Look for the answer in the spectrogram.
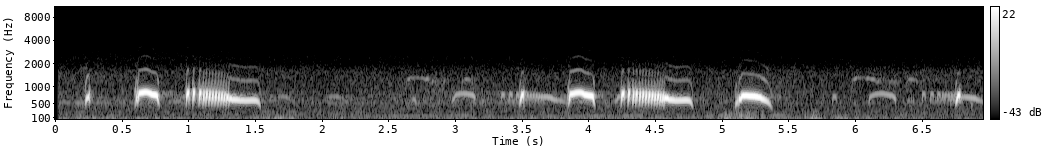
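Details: Javan spotted dove calling at night: a series of low, mellow cooing notes with bent, slurred phrases. Louder coos come in bursts about every second or two, with fainter, overlapping coos from other doves between them.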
